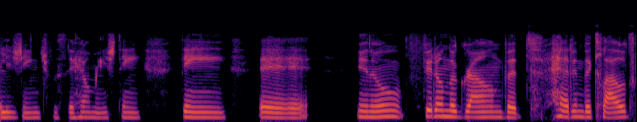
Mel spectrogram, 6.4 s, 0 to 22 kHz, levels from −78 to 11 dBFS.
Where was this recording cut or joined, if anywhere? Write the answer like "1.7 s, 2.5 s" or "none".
none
